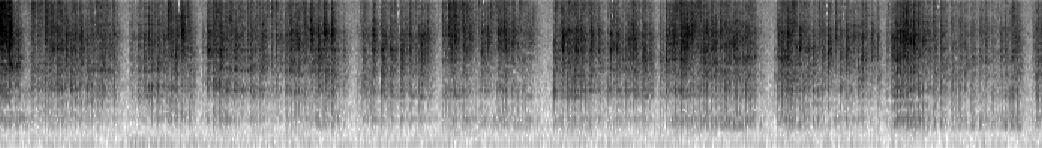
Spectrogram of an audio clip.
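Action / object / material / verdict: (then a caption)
scrape / studded hollow plastic tumbler / plastic / none. Long nails rub and scratch the studded sides of a purple studded hollow plastic tumbler. The sound is a bright, dense, crackling scrape that runs in bursts separated by brief pauses.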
